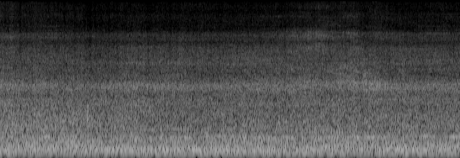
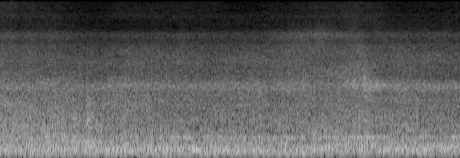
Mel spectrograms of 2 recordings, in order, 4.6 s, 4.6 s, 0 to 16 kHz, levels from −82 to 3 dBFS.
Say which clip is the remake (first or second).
second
